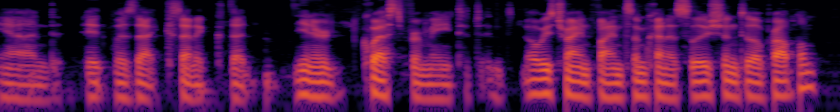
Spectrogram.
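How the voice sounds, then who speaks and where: A man from Saudi Arabia speaks as a podcast guest with a very low voice. He lays out his thoughts in a structured way with pauses and fillers, and his voice sounds dry and close to the mic. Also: fairly even intonation, a bit bright, no room sound. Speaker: guest, portfolio manager. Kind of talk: casual interview.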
